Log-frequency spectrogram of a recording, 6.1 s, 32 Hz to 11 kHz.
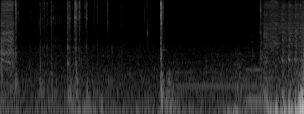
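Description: A few sharp clicks as the ignition key is turned, a faint low hum with the ignition on, then about five seconds in the Mercedes C180's M271 four-cylinder engine cranks and starts, getting loud as it catches. The timing chain was replaced about 500 km earlier.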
